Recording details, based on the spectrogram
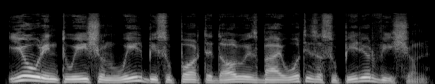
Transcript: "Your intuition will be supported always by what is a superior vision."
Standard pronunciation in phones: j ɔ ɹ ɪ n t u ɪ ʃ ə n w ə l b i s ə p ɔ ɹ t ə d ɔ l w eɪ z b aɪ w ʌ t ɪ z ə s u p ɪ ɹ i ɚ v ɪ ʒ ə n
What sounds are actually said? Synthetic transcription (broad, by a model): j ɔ ɹ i n t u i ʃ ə n w ə l b i s ə p ɔ ɹ t ə d ɔ l w eɪ z b aɪ w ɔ t ɪ z ə s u p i ɹ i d v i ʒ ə n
